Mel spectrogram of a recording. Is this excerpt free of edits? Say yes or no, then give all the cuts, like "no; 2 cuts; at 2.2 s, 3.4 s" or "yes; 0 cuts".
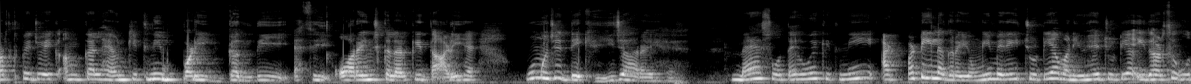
yes; 0 cuts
